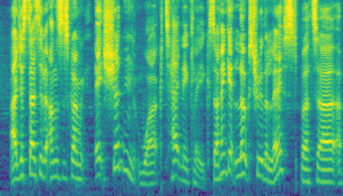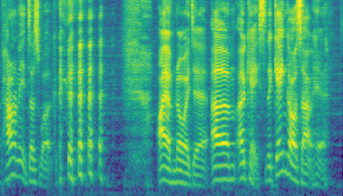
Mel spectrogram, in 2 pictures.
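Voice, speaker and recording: With a southern English accent, a man speaks at a fairly quick pace and a high pitch with very wide pitch swings. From Cornwall, England. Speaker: gaming streamer. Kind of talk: live gameplay commentary. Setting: livestream. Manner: casual, upbeat.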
